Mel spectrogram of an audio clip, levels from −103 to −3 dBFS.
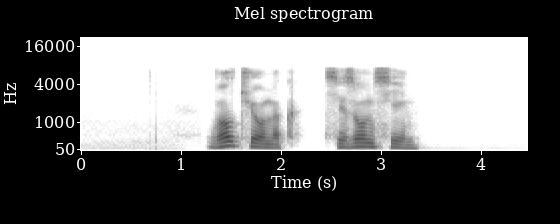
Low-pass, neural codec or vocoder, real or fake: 7.2 kHz; autoencoder, 48 kHz, 32 numbers a frame, DAC-VAE, trained on Japanese speech; fake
